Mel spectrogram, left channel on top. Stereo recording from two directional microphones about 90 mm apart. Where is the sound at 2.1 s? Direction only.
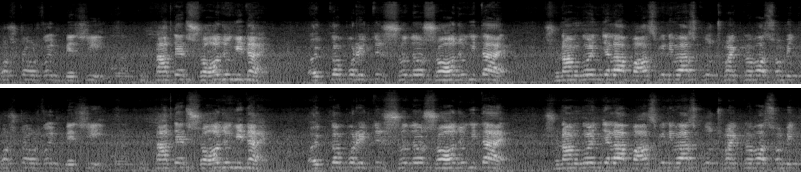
20° left (ahead or behind).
